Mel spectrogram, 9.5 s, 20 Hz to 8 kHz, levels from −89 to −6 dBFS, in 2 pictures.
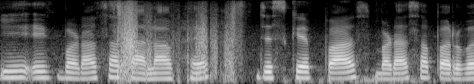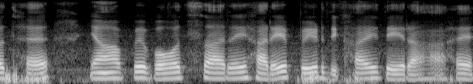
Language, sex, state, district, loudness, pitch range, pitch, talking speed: Hindi, female, Uttar Pradesh, Budaun, -23 LUFS, 150-170 Hz, 160 Hz, 135 wpm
